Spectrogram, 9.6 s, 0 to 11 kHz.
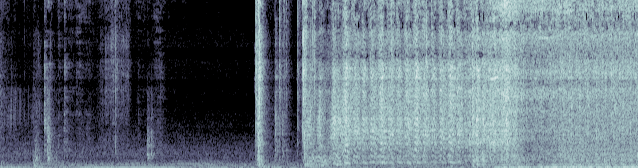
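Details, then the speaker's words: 1972 International 1210 pickup, sat for years after it overheated, fuel being fed in, fresh oil; first start cranks briefly, catches and settles into an even, steady idle with no knocks or misses; normal start and idle. "Woo. Awesome, sounds good, but look at that, pumping fuel like nobody's business. Dude, she sounds good."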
